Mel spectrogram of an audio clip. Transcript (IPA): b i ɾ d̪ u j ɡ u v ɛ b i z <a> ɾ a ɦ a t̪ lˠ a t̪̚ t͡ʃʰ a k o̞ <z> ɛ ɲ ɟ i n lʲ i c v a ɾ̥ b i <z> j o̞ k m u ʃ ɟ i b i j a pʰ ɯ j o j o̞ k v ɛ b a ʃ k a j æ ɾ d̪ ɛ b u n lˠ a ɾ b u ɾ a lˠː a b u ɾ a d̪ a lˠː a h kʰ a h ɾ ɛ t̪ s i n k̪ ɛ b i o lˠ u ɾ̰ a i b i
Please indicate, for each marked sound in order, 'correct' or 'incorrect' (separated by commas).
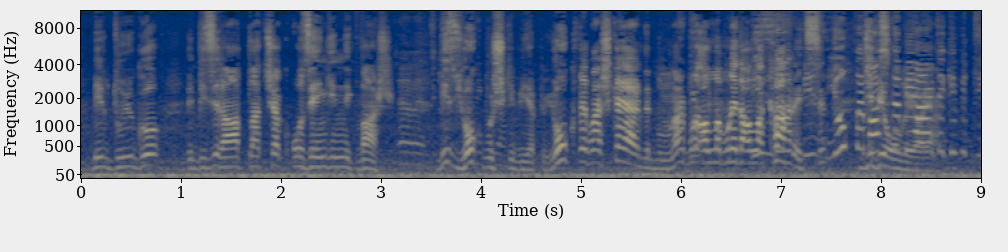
incorrect, correct, correct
